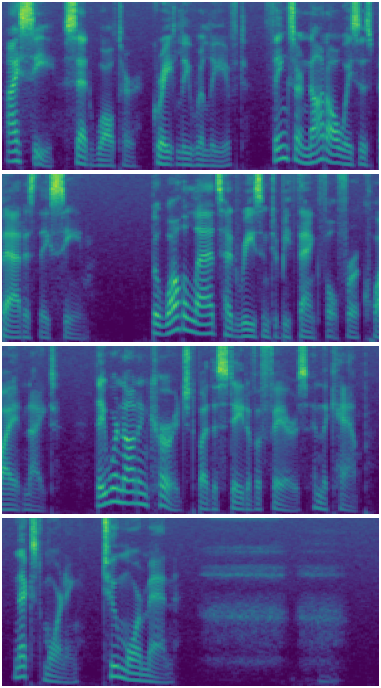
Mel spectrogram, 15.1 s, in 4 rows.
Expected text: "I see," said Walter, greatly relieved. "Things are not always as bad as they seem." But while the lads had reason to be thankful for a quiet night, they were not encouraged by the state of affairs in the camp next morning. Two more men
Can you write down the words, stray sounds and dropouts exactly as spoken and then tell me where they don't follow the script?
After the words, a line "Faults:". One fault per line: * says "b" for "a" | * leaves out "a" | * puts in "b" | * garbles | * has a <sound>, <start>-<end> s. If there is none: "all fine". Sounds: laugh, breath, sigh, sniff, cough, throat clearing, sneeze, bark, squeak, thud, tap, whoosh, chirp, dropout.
"I see," said Walter, greatly relieved. "Things are not always as bad as they seem." But while the lads had reason to be thankful for a quiet night, they were not encouraged by the state of affairs in the camp next morning. Two more men
Faults:
* has a breath, 13.3-14.8 s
